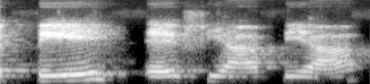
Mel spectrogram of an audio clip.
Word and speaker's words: PFAPA: e depois, ele é PFAPA, mas não se pronuncia o primeiro P.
